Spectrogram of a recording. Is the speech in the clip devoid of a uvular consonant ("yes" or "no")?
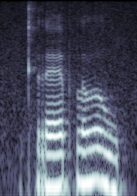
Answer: yes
